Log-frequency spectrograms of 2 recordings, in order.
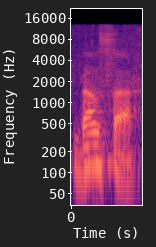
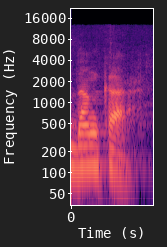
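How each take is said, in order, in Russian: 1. Средний согласный — это звук С. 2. Средний согласный — это звук К. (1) "Чтобы читалось как «с»" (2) "если мы не поставим вот эту черточку, то будет читаться «данкар»"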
